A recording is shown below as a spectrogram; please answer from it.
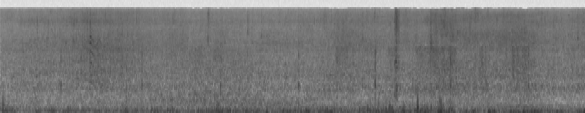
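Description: Wind buffeting the microphone, a steady low rumble that rises and falls.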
